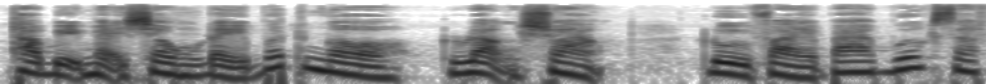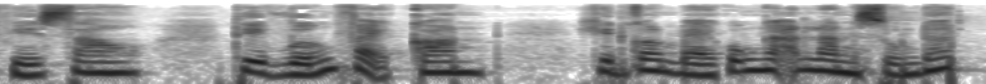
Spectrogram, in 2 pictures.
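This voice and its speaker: Husky woman reading a story. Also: medium pitch, brisk, dark tone. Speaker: narrator.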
